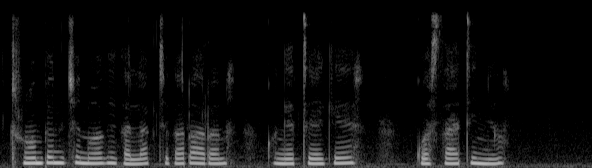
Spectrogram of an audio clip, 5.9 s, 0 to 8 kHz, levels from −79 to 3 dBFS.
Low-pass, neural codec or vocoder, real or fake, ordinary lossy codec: 7.2 kHz; none; real; none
